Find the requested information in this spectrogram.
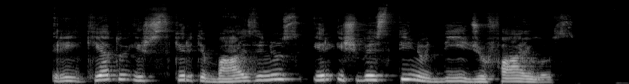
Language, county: Lithuanian, Vilnius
